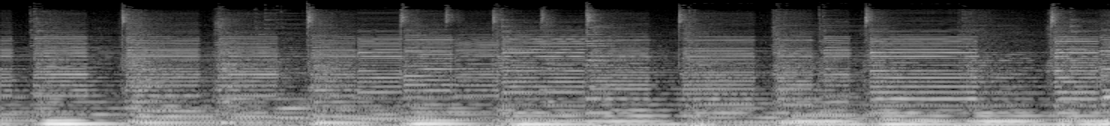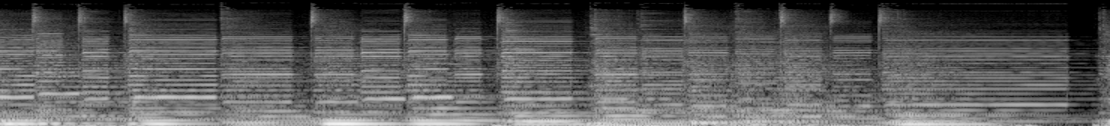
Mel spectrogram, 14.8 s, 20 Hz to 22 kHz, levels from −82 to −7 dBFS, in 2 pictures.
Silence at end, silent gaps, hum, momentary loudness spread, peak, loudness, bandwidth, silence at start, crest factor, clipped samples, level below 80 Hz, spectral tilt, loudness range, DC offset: 0 s; none; none; 8 LU; -6 dBFS; -22 LUFS; 17.5 kHz; 0 s; 14 dB; under 0.1%; -32 dBFS; -5 dB/octave; 3 LU; under 0.1%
